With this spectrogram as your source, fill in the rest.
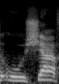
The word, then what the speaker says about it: wuxia: chinese so it's an usha film i use a n why well this word you don't really pronounce the w right so remember that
